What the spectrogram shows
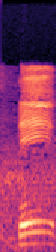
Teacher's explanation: instead of diphthongs in the Sri Lankan variety, we have long vowels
